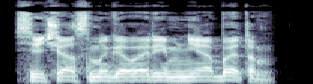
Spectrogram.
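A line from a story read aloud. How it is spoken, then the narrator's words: Sharp rebuke. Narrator (Russian): резко осадил ее Власов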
